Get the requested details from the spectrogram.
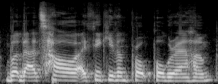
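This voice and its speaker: She has a fairly low voice and a flat delivery, speaking a little fast. A young adult startup founder from Rio de Janeiro with a Brazilian accent, she keeps the casual interview chatty, peppered with "like" and "yeah."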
